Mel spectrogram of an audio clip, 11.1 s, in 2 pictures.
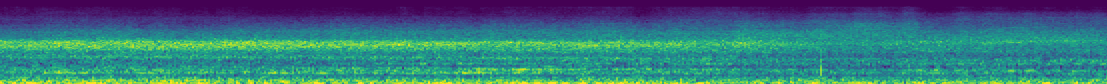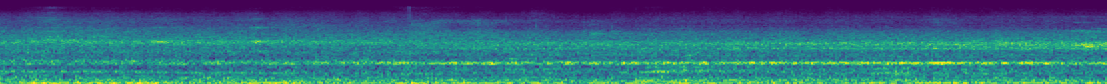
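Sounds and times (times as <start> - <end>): train rolling rumble: 0.0 - 11.0.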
